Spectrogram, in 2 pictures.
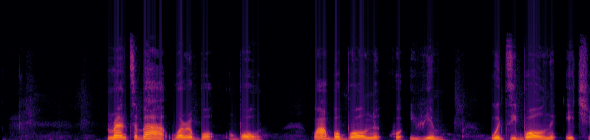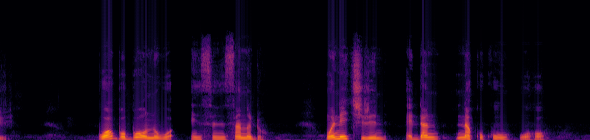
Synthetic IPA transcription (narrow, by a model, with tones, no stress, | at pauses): m̩˨ɾã˨ntʰɪ˨baː˦˨wɔ˦ɾɪ˦bɔ˨ | bɔ˦˨l | wɔ˨a˦bɔ˨bɔ˦˨lnʊ̃˦kʰɔ˨e˨ɥi˦e˦˨m | wɔ˨d͡zi˨bɔ˦˨lnʊ̃˦e˦t͡ɕʰḭ˨ɾ | wɔ˨a˦bɔ˨bɔ˦˨lnʊ̃˦wɔ˨ | n̩˨sɪ̃˨n˨sã˦nʊ̃˦dʊ̰˨ | wɔ̃˦ne˦t͡ɕʰi˨ɾĩ˦n | ɛ˨dã˦nː | ã˨kʰʊ˦kʰʊː˦wɔ̰˨hɔ˦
